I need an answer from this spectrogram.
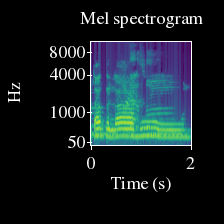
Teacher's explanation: তাগলামুন মিমটা গুণনা করতে হবে একালি মিম মুশাদ্দাদ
